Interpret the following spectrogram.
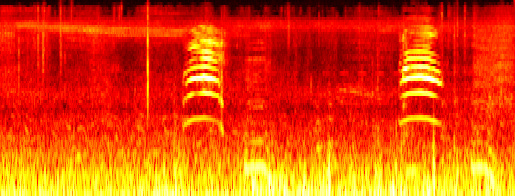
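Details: Shiro, a lone stray white cat living on seaside tetrapod blocks in Japan, warmly welcoming a visitor: two loud, arched, tonal meows about two and a half seconds apart over a steady low rumble, with a woman softly calling its name.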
